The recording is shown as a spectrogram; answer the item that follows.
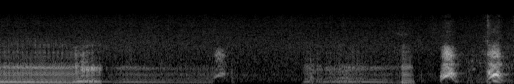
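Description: A dog growls and barks in Kingdom Come Deliverance, with low rumbling growls in two long stretches followed by a few short, sharp barks toward the end, close and fairly loud.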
